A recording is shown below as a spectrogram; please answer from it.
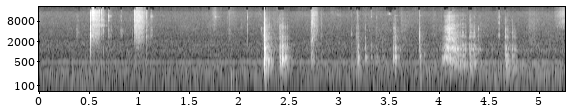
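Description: Several short hissing spray bursts from a perfume sample vial mixed with small clicks and handling noises, close by, with no talking.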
